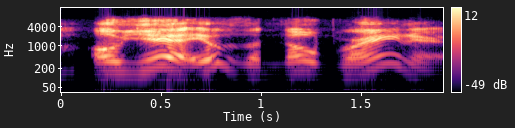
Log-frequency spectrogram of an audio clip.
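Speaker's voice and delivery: mock belittling delivery. Retelling how others tried to make the speaker feel stupid: imitating someone belittling. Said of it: "trying to make me feel stupid".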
